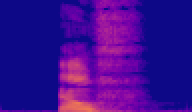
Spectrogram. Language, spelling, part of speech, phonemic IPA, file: Afrikaans, elf, numeral, /ɛlf/, LL-Q14196 (afr)-elf.wav
- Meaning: eleven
